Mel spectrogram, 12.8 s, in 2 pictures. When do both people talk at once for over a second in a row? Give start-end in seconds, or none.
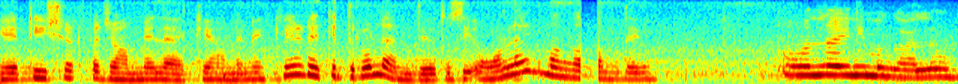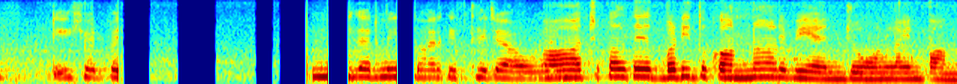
none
